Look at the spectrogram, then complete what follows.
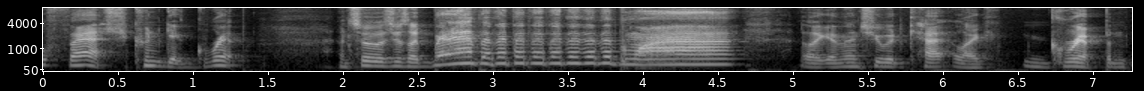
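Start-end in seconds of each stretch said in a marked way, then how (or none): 2.6-4.6 high, rapid bah bah sound effect; spinning-paws noise. Retold or imitated. Vlogger imitating the dog's legs spinning out on the floor, high mock noise. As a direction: mimic legs scrabbling in place on a waxed floor.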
